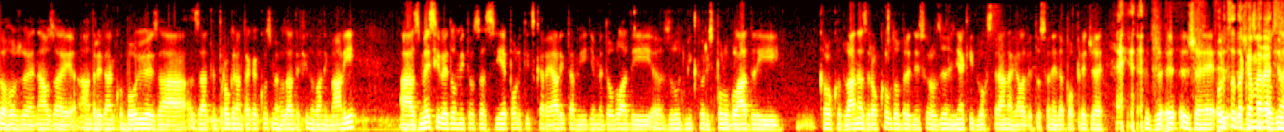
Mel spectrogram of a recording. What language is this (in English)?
Slovak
